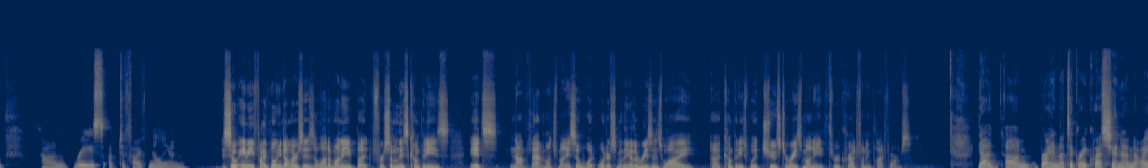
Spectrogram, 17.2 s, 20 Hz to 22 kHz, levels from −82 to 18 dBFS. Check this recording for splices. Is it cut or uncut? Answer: uncut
